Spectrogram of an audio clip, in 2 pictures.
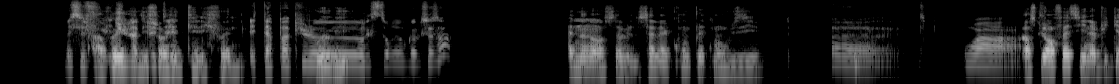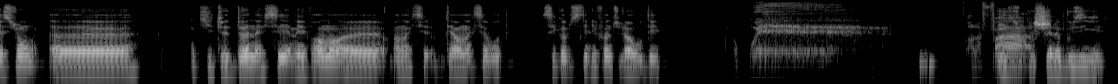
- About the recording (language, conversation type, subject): French, unstructured, Comment la technologie influence-t-elle notre vie quotidienne ?
- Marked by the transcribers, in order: tapping; unintelligible speech; in English: "What !"; other background noise; in English: "root"; in English: "rooté"; drawn out: "ouais !"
